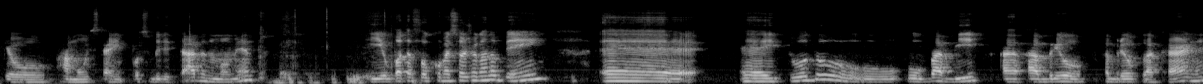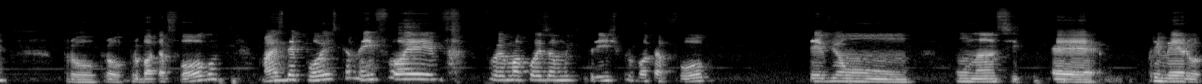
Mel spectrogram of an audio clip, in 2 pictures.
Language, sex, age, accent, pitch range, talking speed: Portuguese, male, 20-39, Brazilian, 125-180 Hz, 120 wpm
